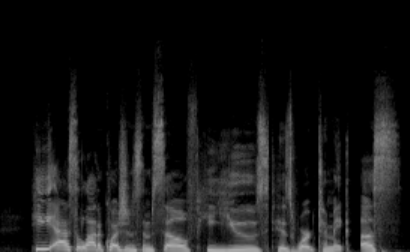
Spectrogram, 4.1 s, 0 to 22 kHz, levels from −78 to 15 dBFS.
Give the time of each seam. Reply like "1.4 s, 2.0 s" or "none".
none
